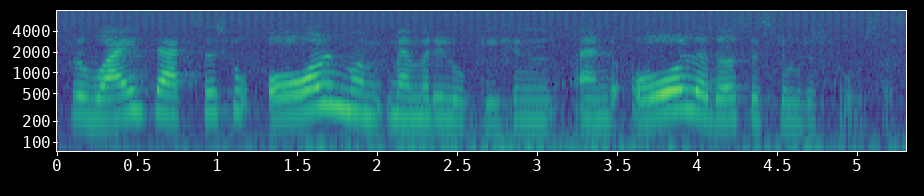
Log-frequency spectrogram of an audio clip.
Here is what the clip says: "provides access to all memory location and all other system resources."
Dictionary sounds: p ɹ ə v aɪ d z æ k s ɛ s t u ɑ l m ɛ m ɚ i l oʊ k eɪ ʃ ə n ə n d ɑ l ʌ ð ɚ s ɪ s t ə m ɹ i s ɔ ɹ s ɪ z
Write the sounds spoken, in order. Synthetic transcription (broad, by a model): p ɹ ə v aɪ d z æ k s ɛ s t u ɑ l m ɛ m ɚ i l oʊ k eɪ ʃ ə n ə n d ɑ l ʌ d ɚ s ɪ s t ə m ɹ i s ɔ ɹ s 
